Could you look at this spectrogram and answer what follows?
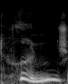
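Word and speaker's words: հունչ: Now, the name Karahunge comes from two Armenian words, kar, which is stone, and hunj, or hunch in some pronunciation, means sound.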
